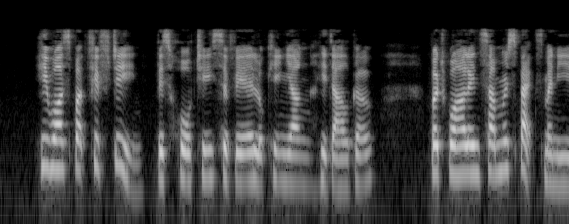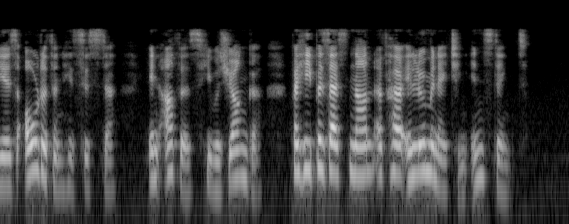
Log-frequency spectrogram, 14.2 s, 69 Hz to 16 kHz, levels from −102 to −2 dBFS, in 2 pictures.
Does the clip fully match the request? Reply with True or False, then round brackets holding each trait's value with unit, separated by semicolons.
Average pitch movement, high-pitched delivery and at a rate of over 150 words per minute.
False (4.5 semitones; 220 Hz; 145 wpm)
